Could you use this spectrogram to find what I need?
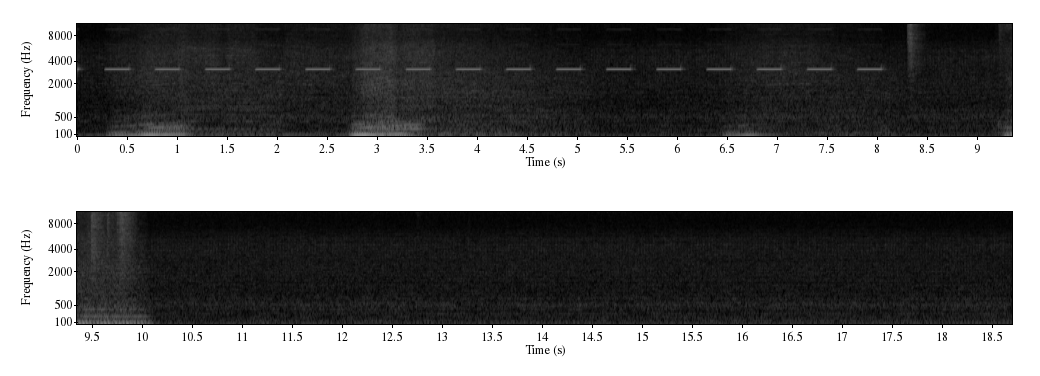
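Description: A diesel truck engine idles while reversing slowly.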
